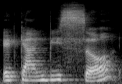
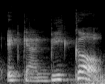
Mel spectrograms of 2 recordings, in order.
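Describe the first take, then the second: First: "sir" said as s plus a short schwa; soft C sound. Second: "K" said as k plus a short schwa, kuh; hard C sound. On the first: Teacher showing one of C's two pronunciations, soft s. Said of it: "can have two different pronunciations". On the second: Teacher showing C's other pronunciation, hard k. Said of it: "takes more stress on your throat". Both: Shown as a demonstration.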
